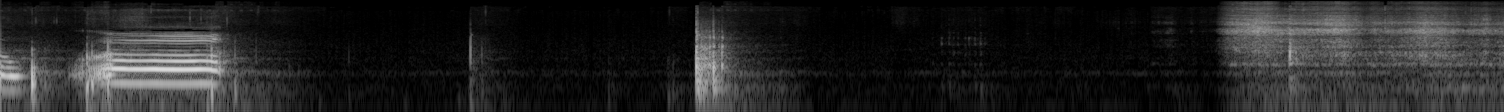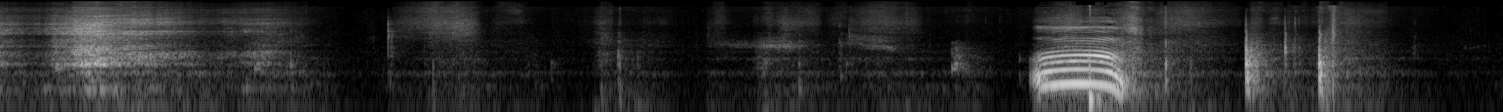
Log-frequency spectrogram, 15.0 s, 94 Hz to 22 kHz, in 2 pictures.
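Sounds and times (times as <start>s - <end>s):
rustling and scraping: 5.8s - 12.4s.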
